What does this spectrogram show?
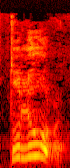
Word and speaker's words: طلوع: طلوع. طلوع، تو پیش تو، لام و پیش لو، عین ساکن، طلوع.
